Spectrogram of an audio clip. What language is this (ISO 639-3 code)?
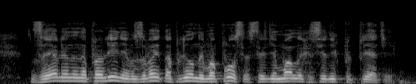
kaz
